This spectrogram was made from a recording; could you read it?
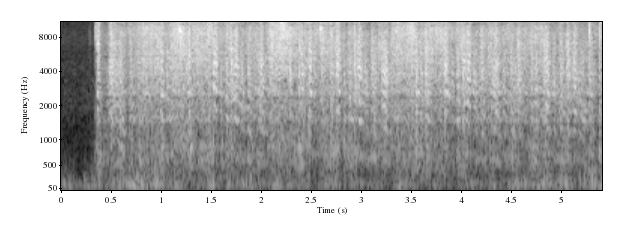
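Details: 1978 Chevrolet Custom Deluxe truck sat 21 years, start attempt before ether: starter churns steadily several seconds with no catch or firing; cranks but won't start.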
